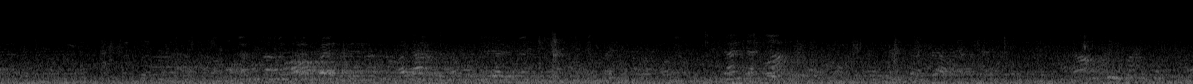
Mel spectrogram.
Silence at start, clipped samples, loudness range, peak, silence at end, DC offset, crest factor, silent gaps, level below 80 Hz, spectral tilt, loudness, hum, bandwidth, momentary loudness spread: 0 s; under 0.1%; 3 LU; -28 dBFS; 0 s; under 0.1%; 16 dB; none; -50 dBFS; -7 dB/octave; -45 LUFS; none; 16 kHz; 6 LU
